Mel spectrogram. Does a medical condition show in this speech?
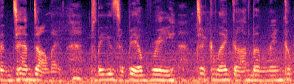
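Yes: ALS.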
